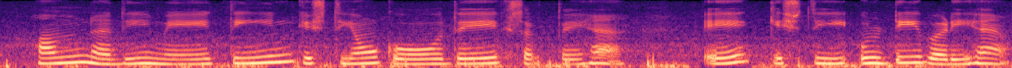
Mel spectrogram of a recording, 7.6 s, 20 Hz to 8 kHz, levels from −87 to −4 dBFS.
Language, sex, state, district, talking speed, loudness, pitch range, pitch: Hindi, female, Punjab, Fazilka, 110 wpm, -13 LUFS, 220-245 Hz, 230 Hz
